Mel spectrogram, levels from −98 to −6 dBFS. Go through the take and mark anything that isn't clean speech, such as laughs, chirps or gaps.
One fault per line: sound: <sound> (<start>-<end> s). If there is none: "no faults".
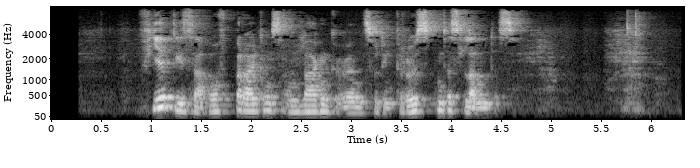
no faults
